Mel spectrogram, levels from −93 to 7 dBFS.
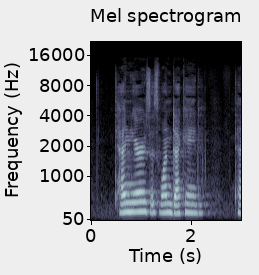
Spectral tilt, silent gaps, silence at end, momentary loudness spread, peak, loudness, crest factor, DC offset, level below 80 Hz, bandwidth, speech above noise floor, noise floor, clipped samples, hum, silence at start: -6 dB/octave; none; 0 s; 14 LU; -4 dBFS; -20 LUFS; 16 dB; under 0.1%; -76 dBFS; 12.5 kHz; 37 dB; -56 dBFS; under 0.1%; none; 0.5 s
